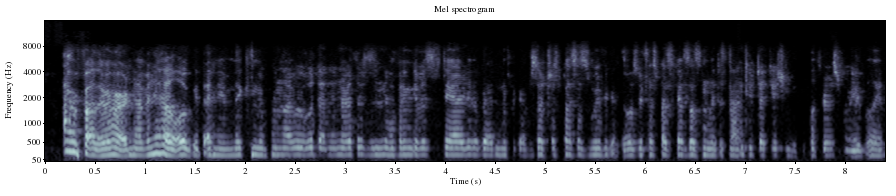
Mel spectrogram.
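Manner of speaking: nonstop, very fast auctioneer-style rattling delivery. Showing how the rosary prayers get rushed through: rattled off like an auctioneer. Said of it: "you sound like an auctioneer".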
